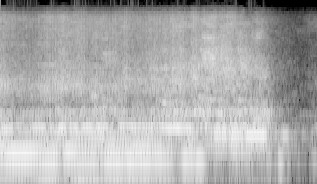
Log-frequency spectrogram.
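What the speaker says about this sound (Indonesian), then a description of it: "banyak banget suara mobil lewat sama motor lewat di depan" Vehicles passing outside a podcast studio: a loud, close engine rumble rising and holding for a couple of seconds, then fading away.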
